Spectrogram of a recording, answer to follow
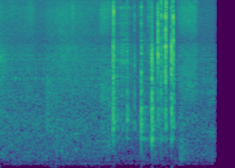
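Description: A quick run of key clicks and taps, about a second in, over faint room hiss, as keys are pressed to stop the recording.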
